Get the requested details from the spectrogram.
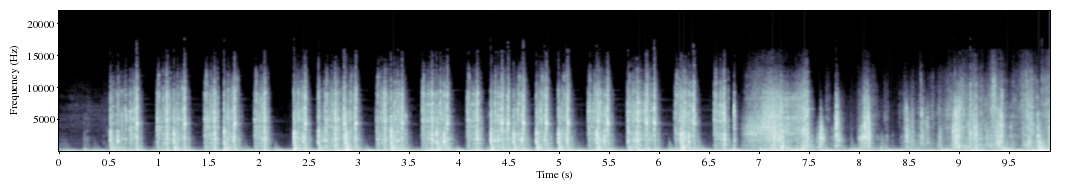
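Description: Rapid, loud keystrokes on a secretary's typewriter clatter in an uneven rhythm, with a steady low rumble underneath and no talking throughout.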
